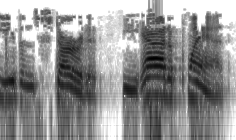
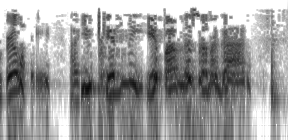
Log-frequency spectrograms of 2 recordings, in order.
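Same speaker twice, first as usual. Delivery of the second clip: high-pitched, disbelieving mock retort; incredulous mock; 10 semitones higher than usual. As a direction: act out an amused disbelief. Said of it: "he to go".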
